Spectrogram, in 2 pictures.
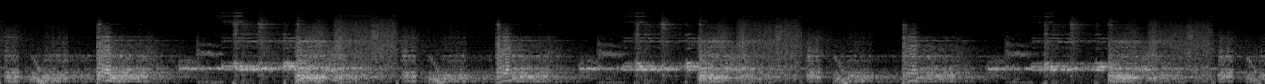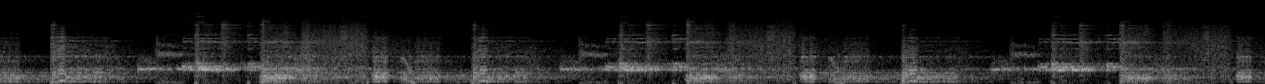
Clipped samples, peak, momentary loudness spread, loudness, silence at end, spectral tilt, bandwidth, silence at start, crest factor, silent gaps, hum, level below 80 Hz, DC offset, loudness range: under 0.1%; -12 dBFS; 12 LU; -32 LUFS; 0 s; -5 dB/octave; 15 kHz; 0 s; 20 dB; none; none; -54 dBFS; under 0.1%; 6 LU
